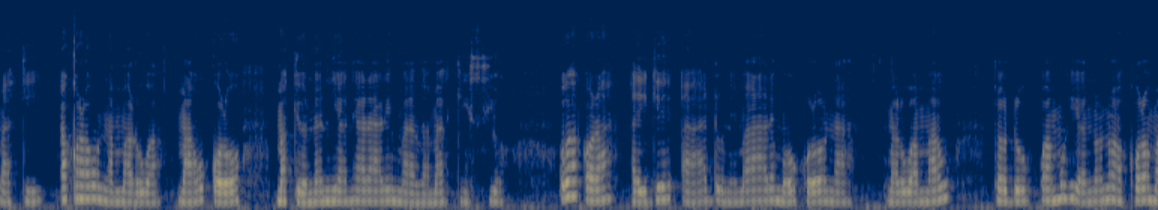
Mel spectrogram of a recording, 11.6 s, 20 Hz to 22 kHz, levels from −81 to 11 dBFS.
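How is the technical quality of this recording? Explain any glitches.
Quality is poor because of one fault. Overlap-add ripple runs throughout: frames are rejoined with overlap gains that don't sum evenly, so level swings about 60 dB roughly 50 times a second, giving a harsh robotic flutter over the speech.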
